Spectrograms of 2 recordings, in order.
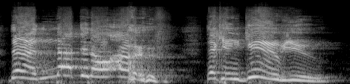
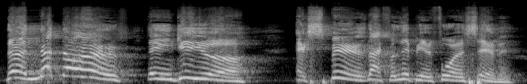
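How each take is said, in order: First: First take before flub. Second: Said in the usual way. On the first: Real, not acted. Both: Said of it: "let me try that again".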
